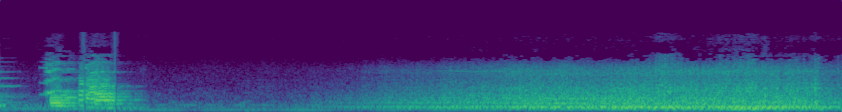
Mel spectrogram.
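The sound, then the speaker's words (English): A faltering aircraft engine drones, swelling from quiet to a loud, rough, steady roar that fills the background, with a short vocal burst near the start. “What's that noise? Sounds as if something's gone wrong. What of the engine?”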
